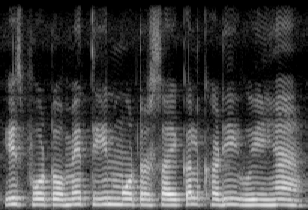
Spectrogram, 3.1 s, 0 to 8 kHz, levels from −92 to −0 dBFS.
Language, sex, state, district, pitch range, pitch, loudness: Hindi, female, Uttar Pradesh, Shamli, 210-225 Hz, 220 Hz, -15 LUFS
